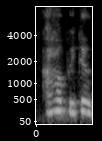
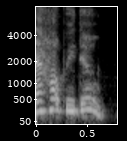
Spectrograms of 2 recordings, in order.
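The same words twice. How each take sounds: First: Quiet echo. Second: Said in the usual way. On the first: Shown as a demonstration.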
